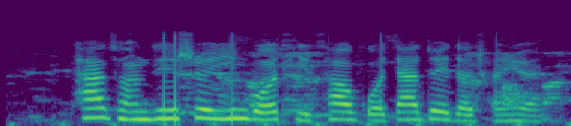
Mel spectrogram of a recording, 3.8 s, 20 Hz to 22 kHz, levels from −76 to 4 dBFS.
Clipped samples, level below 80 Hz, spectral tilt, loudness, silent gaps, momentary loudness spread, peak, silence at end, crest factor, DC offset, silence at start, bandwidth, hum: under 0.1%; -44 dBFS; -6.5 dB/octave; -16 LUFS; none; 8 LU; -2 dBFS; 0 s; 14 dB; under 0.1%; 0.05 s; 7.4 kHz; none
